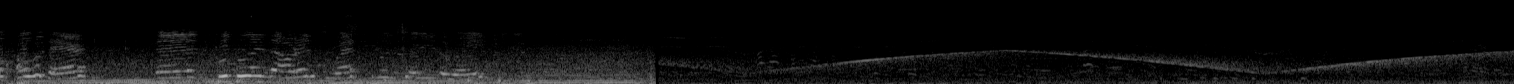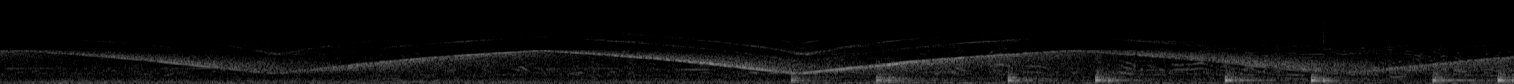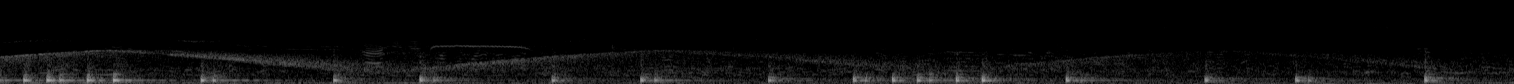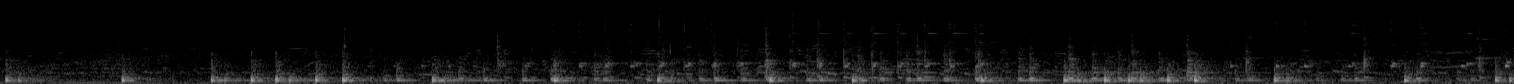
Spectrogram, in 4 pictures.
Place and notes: Demonstration, Budapest - Demonstration is forming
The Demonstration for Ahmed H. by Migszol (see other sounds next to this one) is forming, a samba group starts to play, shouts like 'Freedom for Ahmed'.
Rákóczi út, Hungary, 3 December 2016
